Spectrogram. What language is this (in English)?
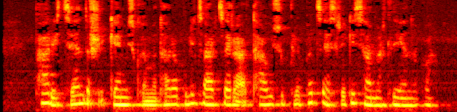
Georgian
